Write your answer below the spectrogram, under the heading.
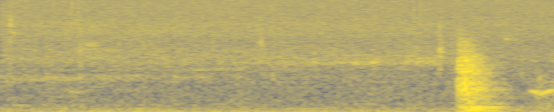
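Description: Quiet background, then a single short knock near the end.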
